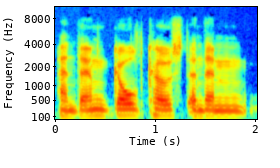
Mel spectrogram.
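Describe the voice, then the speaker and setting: A man with a Swedish accent chatting as a podcast guest, animated, with halting starts to his sentences. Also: medium pitch, clear, resonant tone, dry recording. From Sweden. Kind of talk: casual interview chat.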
